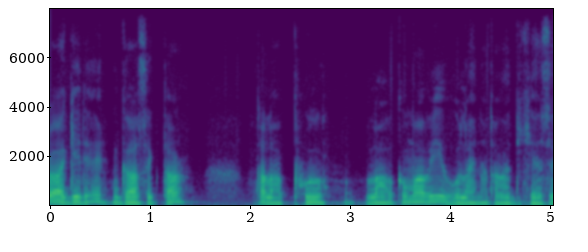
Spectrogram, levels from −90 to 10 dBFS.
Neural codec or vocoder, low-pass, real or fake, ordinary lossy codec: none; none; real; none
